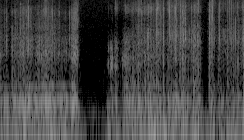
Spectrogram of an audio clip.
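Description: Both hands rapidly scratch a black foam microphone windscreen on a Blue Yeti Pro with long red nails and fingertips, working over its sides, top and base. The result is a dense, muffled, low-heavy rustling scratch that runs steadily, drops to near silence for about half a second before resuming, and briefly dips again near the end.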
